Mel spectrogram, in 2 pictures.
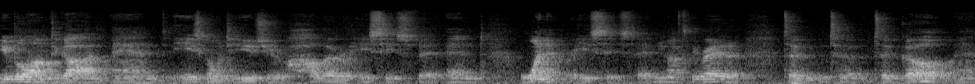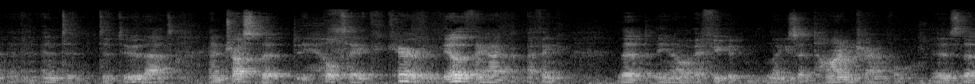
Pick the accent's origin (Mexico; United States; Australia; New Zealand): United States; Massachusetts; moved away; I was ordained in my home state of Massachusetts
